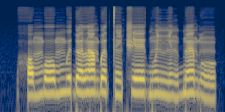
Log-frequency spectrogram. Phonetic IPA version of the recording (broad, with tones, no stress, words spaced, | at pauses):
hɔ˨moː˧ mɨ˧ɗə˧lã˧ɓə˧ tĩ˨ t͡ʃeː˧ɡʷɛ̃˧ɲɛ̃˨ ɡ͡bɛ̃˦ɓũ˨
